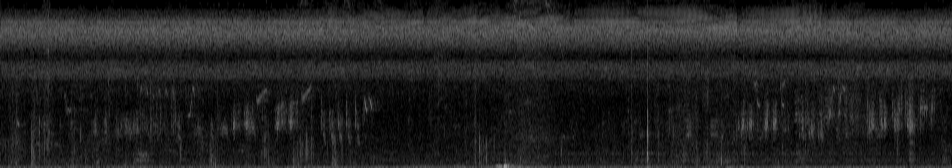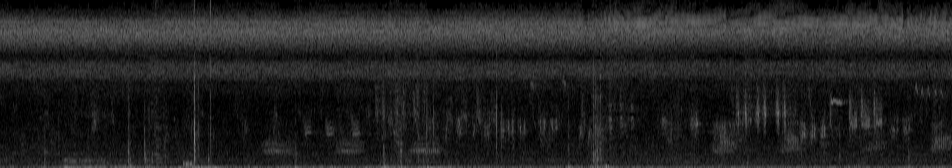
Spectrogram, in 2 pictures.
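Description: Steady high-pitched insect trilling, with scattered bird chirps over it and a few short knocks, the loudest a sharp one at about eight seconds in.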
